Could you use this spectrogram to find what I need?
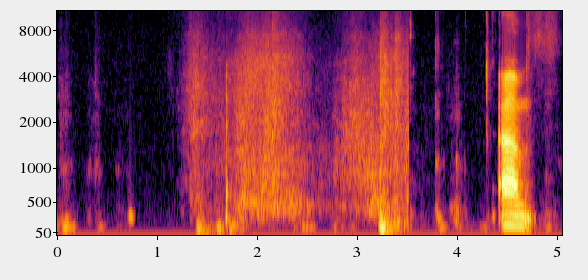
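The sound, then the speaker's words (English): A curtain is drawn, giving two soft rustling, sliding strokes with faint clicks, followed by a short, sharper knock at the end. “I'm conscious of the sun, by the way. I'm not sure if I should draw the curtain.”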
